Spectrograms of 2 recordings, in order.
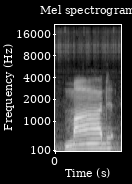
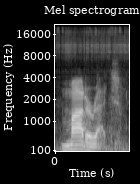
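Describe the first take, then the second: First: MODERATE split into three raised, separate syllables. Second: Said in the usual way. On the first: Shown as a demonstration. Teacher cueing the class on a new word, syllable by syllable. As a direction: sound out MODERATE as mod, er, at. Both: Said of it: "Okay, let's go".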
